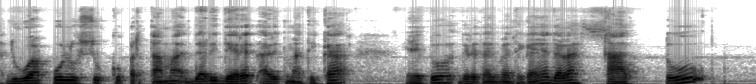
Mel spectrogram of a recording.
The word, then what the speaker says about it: aritmetika: memakan waktu yang lama ingat ini bacanya aritmatika apa ini adalah deret aritmatika ya karena terbentuk dari barisan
